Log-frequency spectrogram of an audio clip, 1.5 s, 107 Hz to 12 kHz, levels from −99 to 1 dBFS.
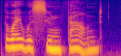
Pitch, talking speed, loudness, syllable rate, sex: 195 Hz, 200 wpm, -16 LUFS, 4.1 syllables/s, female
